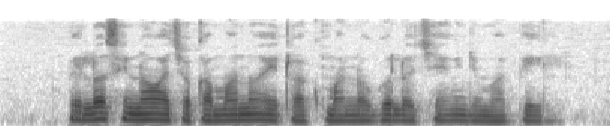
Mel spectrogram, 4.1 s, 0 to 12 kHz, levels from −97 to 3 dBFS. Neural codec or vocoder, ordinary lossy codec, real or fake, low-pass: none; none; real; 7.2 kHz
